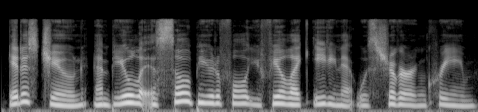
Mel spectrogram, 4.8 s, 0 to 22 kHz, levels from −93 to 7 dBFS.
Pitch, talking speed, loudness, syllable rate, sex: 200 Hz, 215 wpm, -18 LUFS, 4.9 syllables/s, female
